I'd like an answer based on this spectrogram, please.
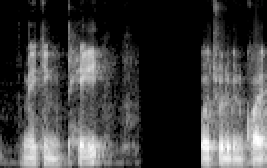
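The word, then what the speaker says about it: pâté: Pate is just the E has an accent on it, aigu okay.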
